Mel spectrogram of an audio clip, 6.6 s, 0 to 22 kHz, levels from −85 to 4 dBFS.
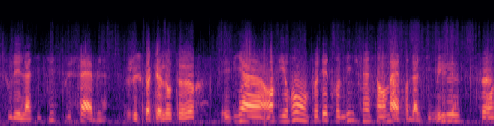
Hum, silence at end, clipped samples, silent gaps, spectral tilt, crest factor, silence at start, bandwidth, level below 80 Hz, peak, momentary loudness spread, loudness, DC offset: none; 0 s; under 0.1%; none; -5 dB/octave; 18 dB; 0.05 s; 11 kHz; -66 dBFS; -4 dBFS; 17 LU; -21 LUFS; under 0.1%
